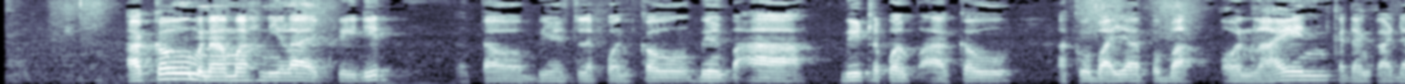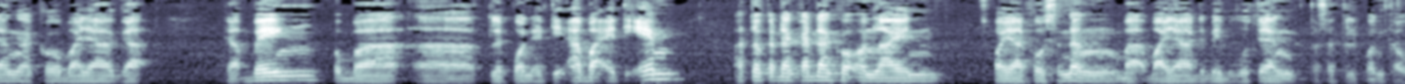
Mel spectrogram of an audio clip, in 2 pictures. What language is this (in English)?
Central Melanau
